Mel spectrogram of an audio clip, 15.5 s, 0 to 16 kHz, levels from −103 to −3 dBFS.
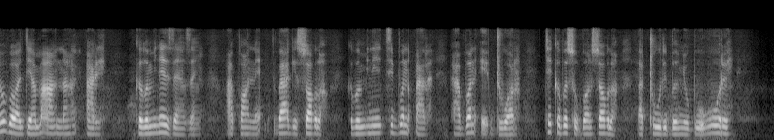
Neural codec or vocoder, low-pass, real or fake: codec, 16 kHz, 0.8 kbps, ZipCodec; 7.2 kHz; fake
